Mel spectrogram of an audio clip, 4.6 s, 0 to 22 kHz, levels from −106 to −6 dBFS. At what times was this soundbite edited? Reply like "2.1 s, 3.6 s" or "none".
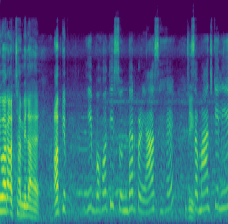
1.3 s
